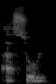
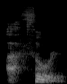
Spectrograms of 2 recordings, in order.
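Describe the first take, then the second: First: The z is said with an s sound. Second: The z is said with a th sound. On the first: This is how it is said in South America. "But in South America, it would be azul" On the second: This is how it is said in most of Spain. "in most of Spain, it would be pronounced azul, so with a sort of T H sound for the Z"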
